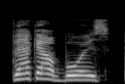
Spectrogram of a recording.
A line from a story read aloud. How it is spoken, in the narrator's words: would holler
